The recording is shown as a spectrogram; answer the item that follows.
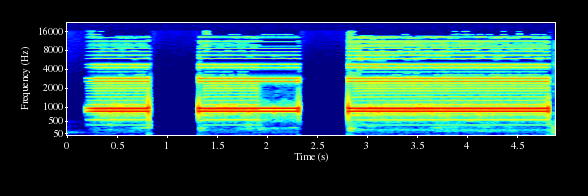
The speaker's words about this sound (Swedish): Den 7 september klockan 15 så testas Sveriges nya varningssystem, SE Alert, i Stockholm och Gotlands län. Då skickas en hög ljudsignal, vibration och ett textmeddelande direkt till smarta mobiltelefoner i området. Så här kommer det att låta.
